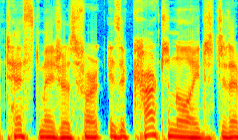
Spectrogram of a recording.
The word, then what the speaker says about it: carotenoids: on and the test measures for, is it carotenoids? Did I pronounce that correctly? Yeah, carotenoids.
